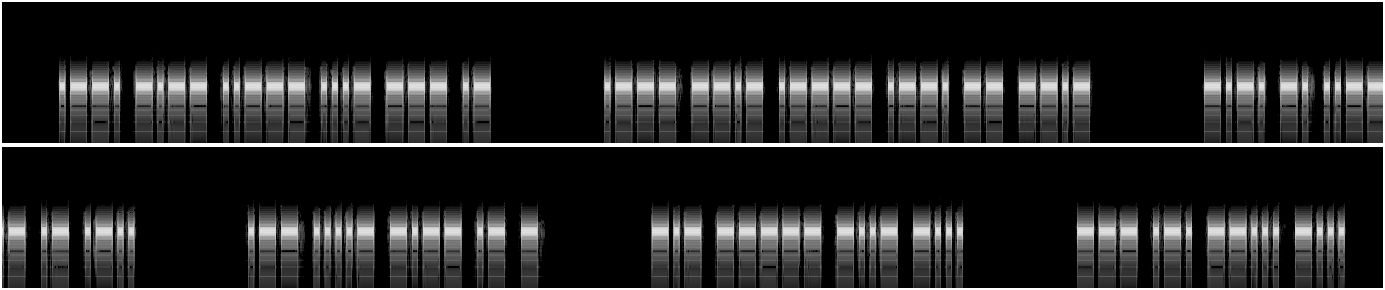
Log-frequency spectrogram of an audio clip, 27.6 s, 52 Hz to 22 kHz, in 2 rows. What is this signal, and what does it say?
Morse code, heard as a keyed tone, about 22 wpm, 600 Hz. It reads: PY2VOA JQ1PMQ CN2AL W4YAT K0XB OR7B
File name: Callsigns-22wpm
